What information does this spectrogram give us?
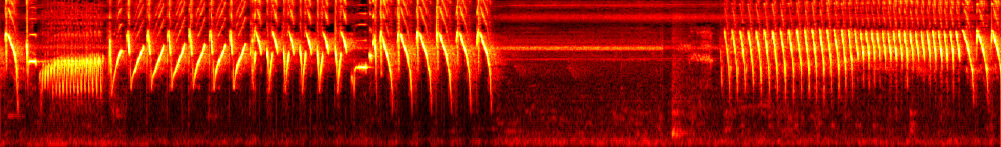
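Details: Canary master song for young birds in training: rapid descending whistled notes and a buzzy trill, a pause with a thin steady tone, then a fast rattling trill.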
